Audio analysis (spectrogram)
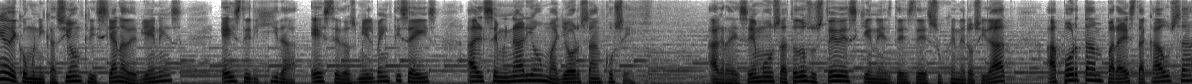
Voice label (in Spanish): Promo CB Seminarista; campana de comunicacion cristiana de bienes 2026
